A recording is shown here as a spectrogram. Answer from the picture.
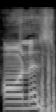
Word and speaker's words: honest: example he is an honest man H is silent but while we are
